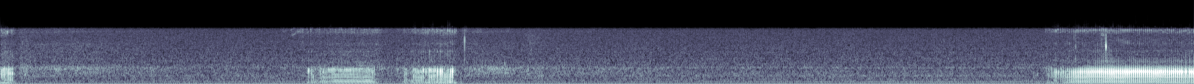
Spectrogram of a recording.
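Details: Sleeping Boston Terrier Iggy gives short fluttering snorts around the third and fourth seconds, then falls quiet before a loud, steady rasping snore begins near the end.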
